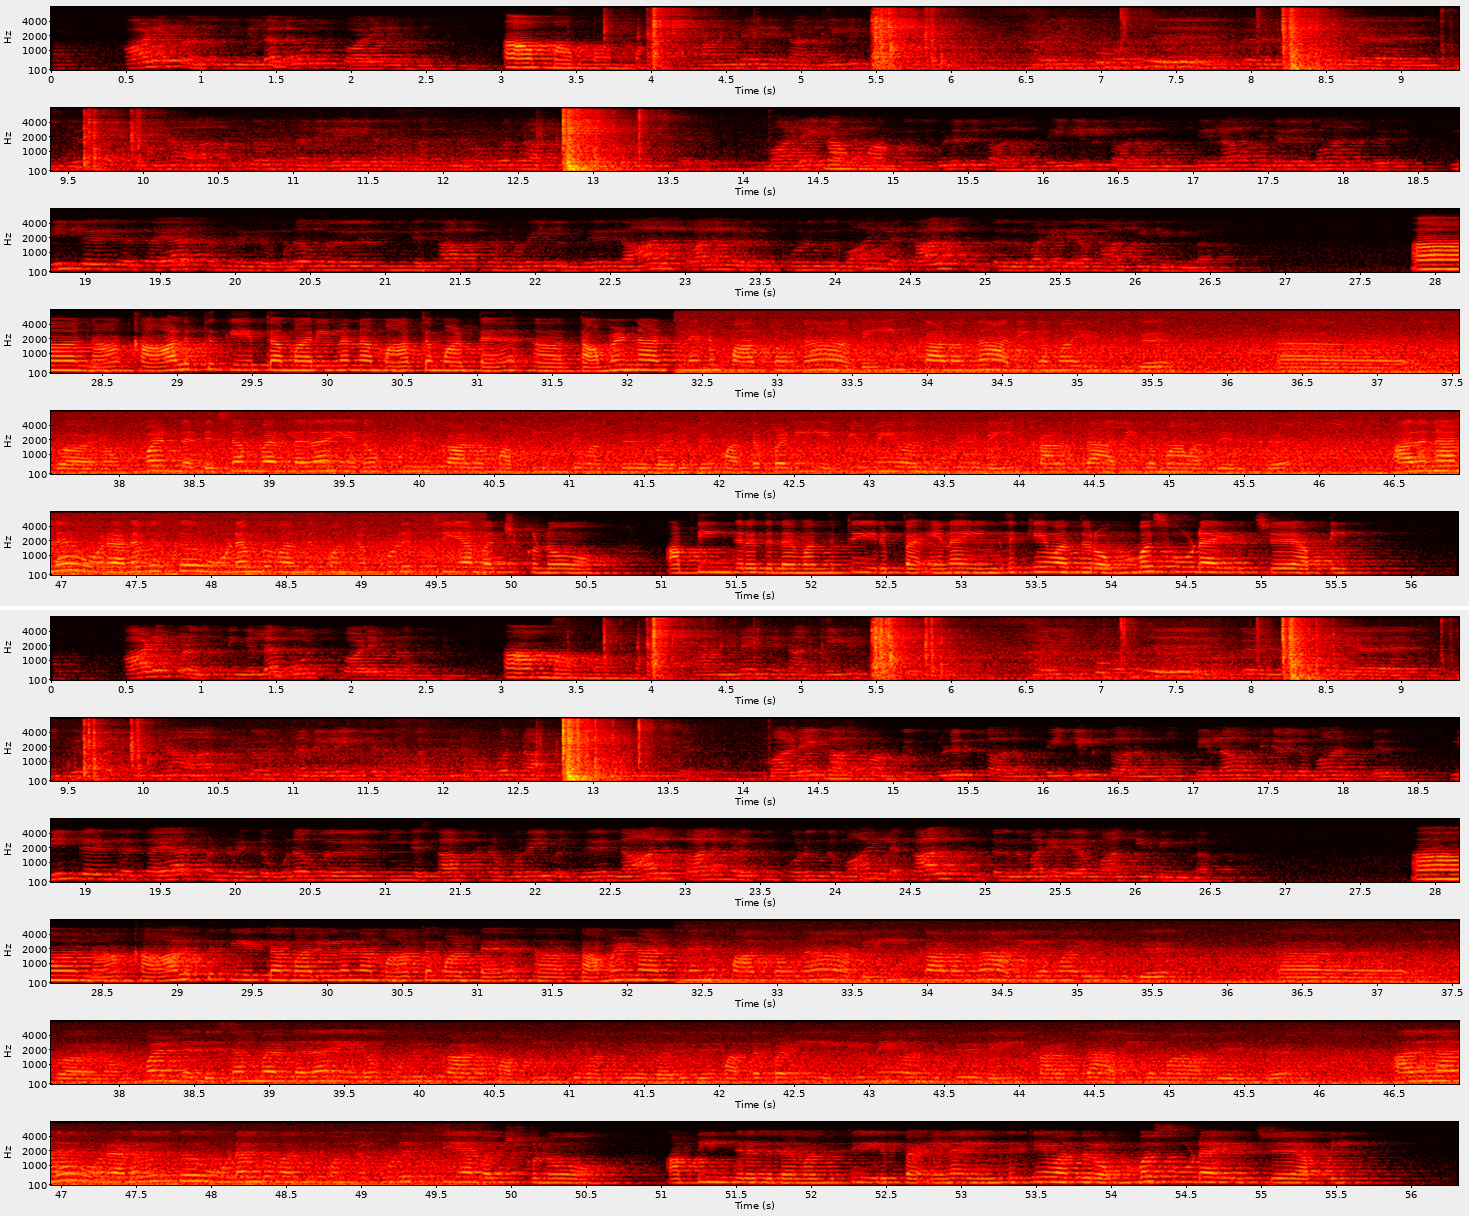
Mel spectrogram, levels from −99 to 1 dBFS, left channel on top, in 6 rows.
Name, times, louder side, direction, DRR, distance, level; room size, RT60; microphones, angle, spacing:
voice 1, 0.5-2.8 4.2-5.4 5.7-6.1 6.6-13.7 14.1-18.3 18.7-26.5 36.2-36.5 42.7-42.9 47.0-47.3, right 1 dB, 90° right, 0 dB, 7.9 m, -55 dB
voice 2, 3.0-3.9 14.5-15.0 27.8-35.7 36.3-45.8 46.5-50.5 51.0-55.6, left 3 dB, 55° left, 4 dB, 3.1 m, -43 dB
sound 1, 3.4-14.8, right 4 dB, 25° right, 1.3 m, -41 dB
sound 2, 32.3-49.8, left 3 dB, 85° left, 1.4 m, -48 dB
30.0 x 14.5 x 8.1 m, 1.2 s
head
